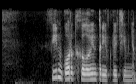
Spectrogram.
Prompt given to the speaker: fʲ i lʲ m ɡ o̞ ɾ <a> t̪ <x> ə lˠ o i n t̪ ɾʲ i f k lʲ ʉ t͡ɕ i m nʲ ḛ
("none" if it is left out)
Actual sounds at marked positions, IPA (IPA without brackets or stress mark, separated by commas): ə, x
